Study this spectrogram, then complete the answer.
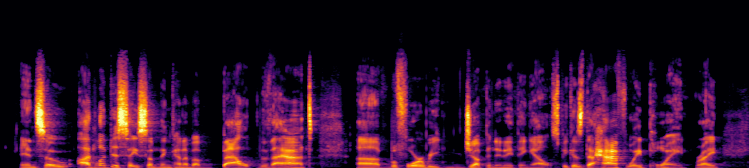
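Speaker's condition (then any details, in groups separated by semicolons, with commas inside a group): No condition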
